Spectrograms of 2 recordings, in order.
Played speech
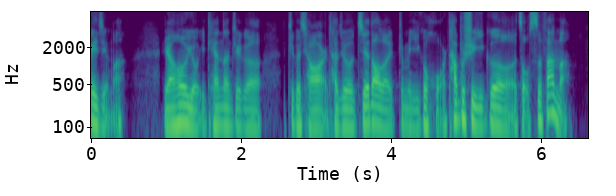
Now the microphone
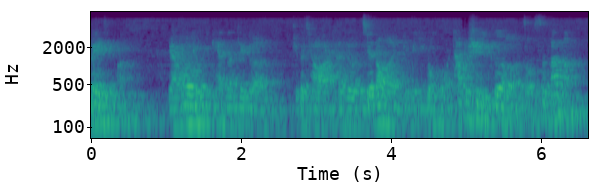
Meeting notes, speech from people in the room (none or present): none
